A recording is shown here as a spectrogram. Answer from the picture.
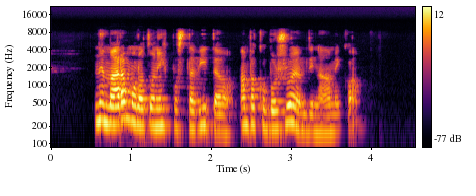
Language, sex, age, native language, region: Slovenian, female, 18-29, Slovenian, Coastal Karst region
